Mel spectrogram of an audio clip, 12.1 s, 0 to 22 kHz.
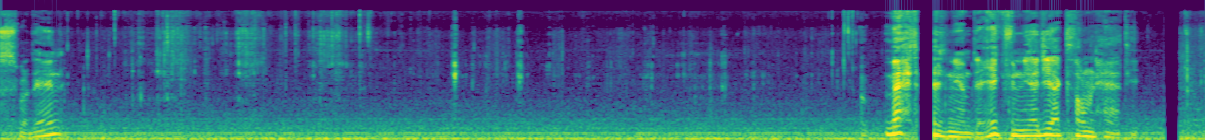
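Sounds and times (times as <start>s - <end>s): steady low hum: 0.0s - 12.0s
person chewing french fries: 0.7s - 8.6s.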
